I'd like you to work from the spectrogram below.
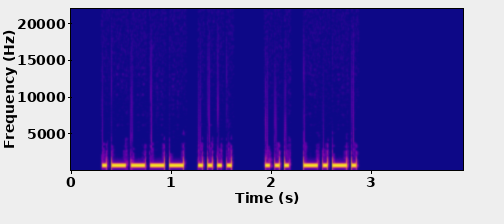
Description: Morse code, heard as a keyed tone, about 25 wpm, 700 Hz. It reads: 1H SC
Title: Winter Field Day Exchanges 25wpm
